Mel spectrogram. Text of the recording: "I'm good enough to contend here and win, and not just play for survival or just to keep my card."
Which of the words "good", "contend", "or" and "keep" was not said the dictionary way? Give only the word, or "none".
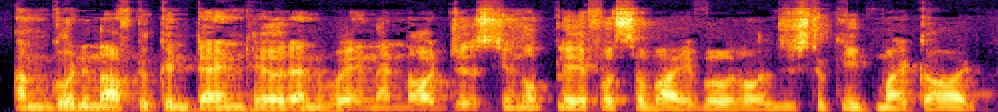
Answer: or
